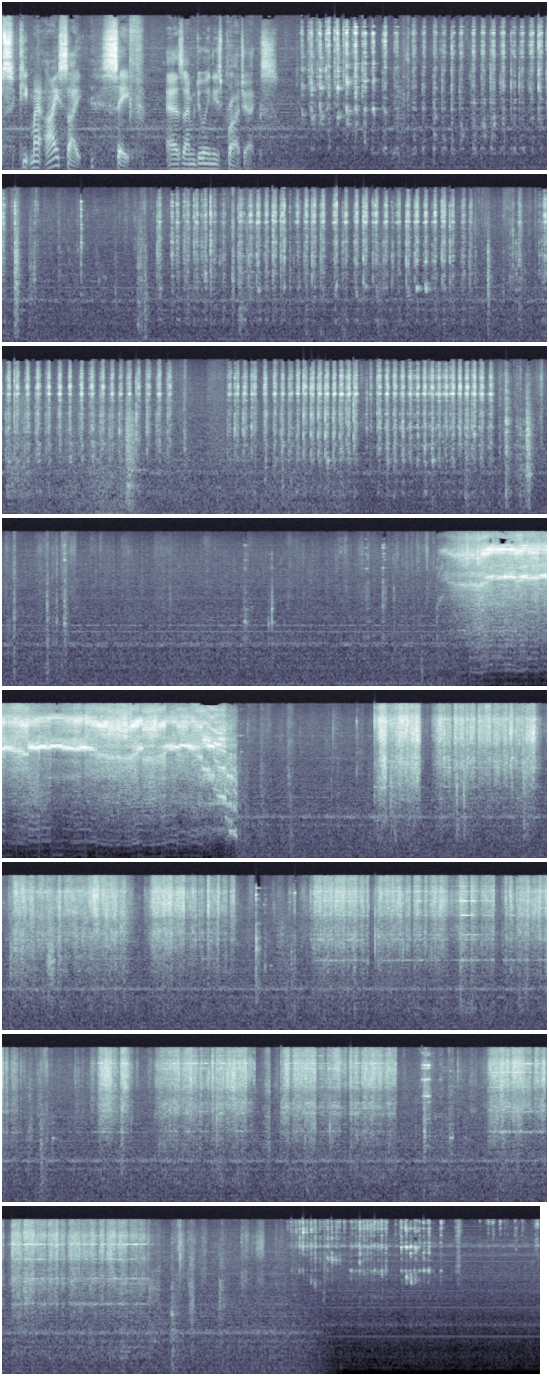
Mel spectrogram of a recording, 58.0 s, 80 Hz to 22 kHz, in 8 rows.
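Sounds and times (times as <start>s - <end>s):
welding arc hissing and crackling: 14.5s - 19.8s.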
